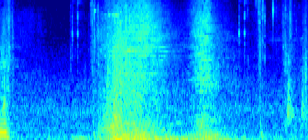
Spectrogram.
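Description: A soft whooshing swell plays as a new turn begins.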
